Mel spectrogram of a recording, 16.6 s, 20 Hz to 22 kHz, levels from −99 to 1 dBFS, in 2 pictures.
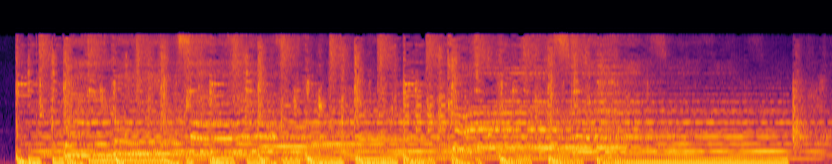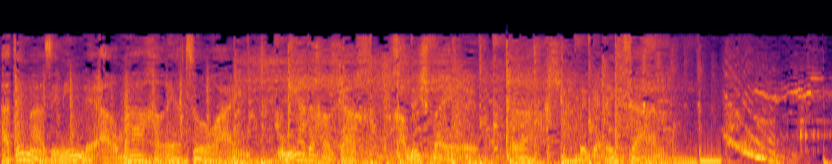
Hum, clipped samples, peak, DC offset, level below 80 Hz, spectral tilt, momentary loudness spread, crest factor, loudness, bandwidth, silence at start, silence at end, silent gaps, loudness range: none; under 0.1%; 0 dBFS; 0.2%; -24 dBFS; -5.5 dB/octave; 4 LU; 14 dB; -15 LUFS; 9.2 kHz; 0.15 s; 0 s; none; 2 LU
